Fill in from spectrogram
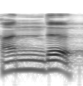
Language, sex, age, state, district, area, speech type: Sindhi, male, 30-45, Gujarat, Surat, urban, read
